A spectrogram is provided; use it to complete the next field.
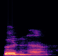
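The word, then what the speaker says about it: Bezuidenhout: But after Jason Day, you got, I want to say Budenhout, because that's what I like to call him, but it's Zayden Hute or whatever. No, you don't pronounce the Z. It's Budenhout.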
